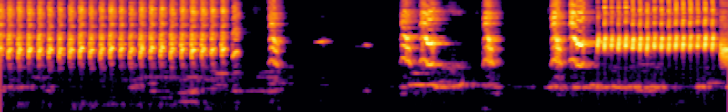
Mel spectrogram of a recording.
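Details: Long-tailed shrike singing in its sharp 'shot' variation style: a fast harsh chatter, then a pause broken by isolated squawky notes, before a final burst of quick scratchy phrases.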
